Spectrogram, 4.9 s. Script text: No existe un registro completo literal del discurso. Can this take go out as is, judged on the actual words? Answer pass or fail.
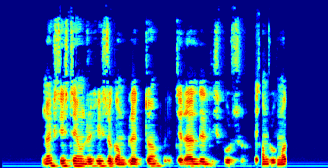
fail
